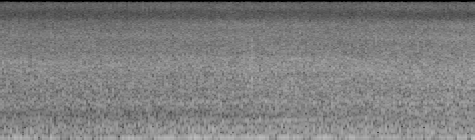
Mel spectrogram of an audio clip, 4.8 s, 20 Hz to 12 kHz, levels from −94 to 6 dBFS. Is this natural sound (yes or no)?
yes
